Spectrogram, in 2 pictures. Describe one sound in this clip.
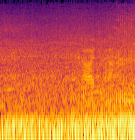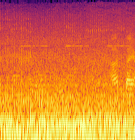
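Motorbike engines idle and rumble close by, outdoors.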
